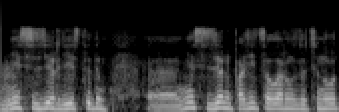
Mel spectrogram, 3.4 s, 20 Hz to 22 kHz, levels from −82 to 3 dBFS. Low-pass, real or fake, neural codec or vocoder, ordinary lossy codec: none; fake; codec, 16 kHz, 4 kbps, FunCodec, trained on Chinese and English, 50 frames a second; none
